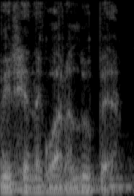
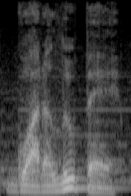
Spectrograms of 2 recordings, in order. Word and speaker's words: Guadalupe: the Caribbean island of Guadalupe in her honor no I I think I think it's pronounced guadaloop yeah you know what I've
